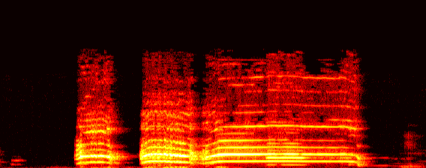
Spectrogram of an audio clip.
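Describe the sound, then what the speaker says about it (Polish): A rooster crows once, loud and close, in a greenhouse: a short opening note, then a long drawn-out call that holds steady before cutting off, with silence around it. "nagrywa mi kukuryku za kukurykiem"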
